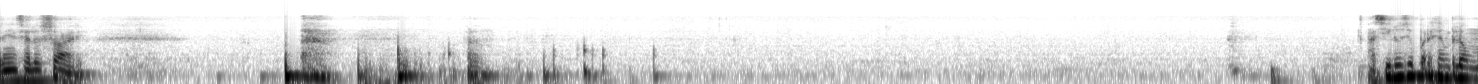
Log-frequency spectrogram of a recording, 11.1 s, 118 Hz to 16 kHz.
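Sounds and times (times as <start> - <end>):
dull thumps and knocks: 2.0 - 5.1.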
